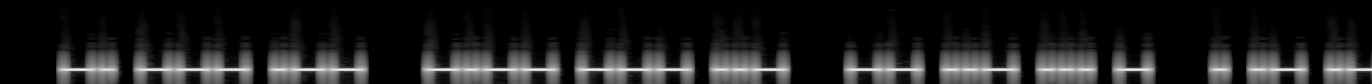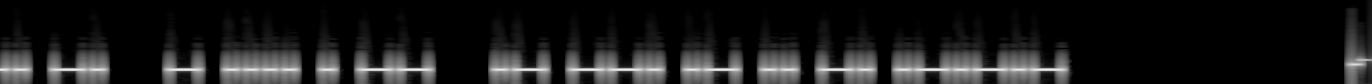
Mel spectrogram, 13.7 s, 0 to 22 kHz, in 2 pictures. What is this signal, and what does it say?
Morse code, heard as a keyed tone, about 25 wpm, 700 Hz. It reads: NOW YOU MUST EARN THEM AGAIN.
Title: Sentences from Top 1500 Words 25wpm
